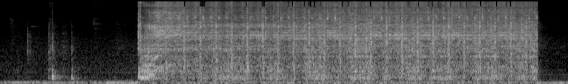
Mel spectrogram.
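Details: John Deere D110 Briggs and Stratton that turns over but won't start; the air filter is near new, the battery good, spark present, and brake cleaner gives no pop. Fast, free cranking for about four seconds that never fires. The compression test shows no compression.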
